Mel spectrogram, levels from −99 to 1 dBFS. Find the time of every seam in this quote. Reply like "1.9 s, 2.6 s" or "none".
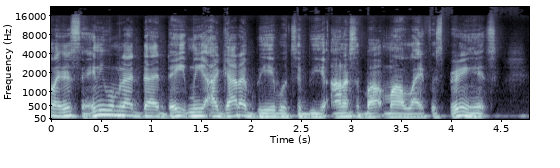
none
